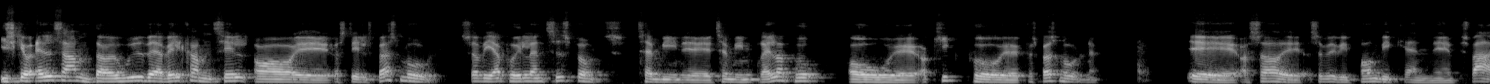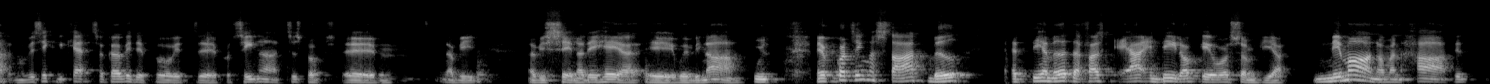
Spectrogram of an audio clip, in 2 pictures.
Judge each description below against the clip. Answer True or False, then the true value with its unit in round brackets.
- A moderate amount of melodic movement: False (5.9 semitones)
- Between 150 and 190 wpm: False (205 wpm)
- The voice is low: True (130 Hz)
